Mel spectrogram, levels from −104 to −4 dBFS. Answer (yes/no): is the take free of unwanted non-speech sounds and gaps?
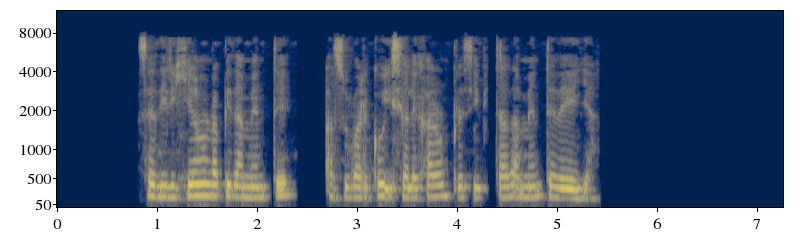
yes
